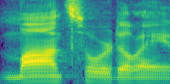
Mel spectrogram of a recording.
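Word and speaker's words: Mansoor Delane: And it's Mansour Delane. He said pronounce it like there is an O in there. So it's Mansour Delane.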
